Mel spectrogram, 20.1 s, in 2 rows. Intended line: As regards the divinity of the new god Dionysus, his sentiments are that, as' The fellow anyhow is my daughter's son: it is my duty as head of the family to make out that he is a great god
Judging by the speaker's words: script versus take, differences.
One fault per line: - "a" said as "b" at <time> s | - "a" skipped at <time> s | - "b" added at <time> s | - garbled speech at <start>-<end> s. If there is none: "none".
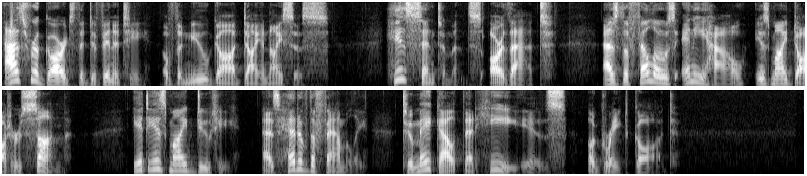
- "fellow" said as "fellows" at 7.8 s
